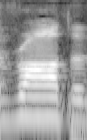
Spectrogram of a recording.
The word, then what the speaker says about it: rather: one at the end the r at the start we actually we pronounce and when we create the art on like a rather raw rather but at the very end of the word we don't actually pronounce the r sound and this is one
